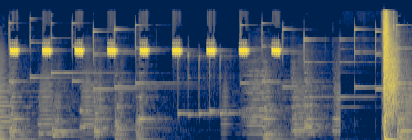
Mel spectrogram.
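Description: Cricket chirps, about two a second, over light background music with a stepping melody. A short loud burst of noise comes near the end.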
